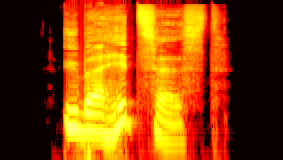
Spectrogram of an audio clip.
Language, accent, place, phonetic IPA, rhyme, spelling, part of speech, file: German, Germany, Berlin, [ˌyːbɐˈhɪt͡səst], -ɪt͡səst, überhitzest, verb, De-überhitzest.ogg
- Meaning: second-person singular subjunctive I of überhitzen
